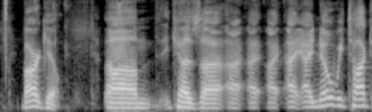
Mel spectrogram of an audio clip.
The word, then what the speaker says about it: Bargil: And now you have people like Ari, and I forget, is it a soft G or a hard G, Ari? It is a hard G. Bargil.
